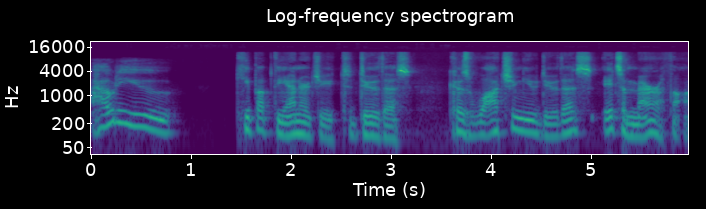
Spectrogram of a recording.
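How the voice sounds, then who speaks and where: Over a quiet background, a man with medium pitch talks at a moderate pace with lively intonation. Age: 40s. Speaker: podcast host. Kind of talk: interview.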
